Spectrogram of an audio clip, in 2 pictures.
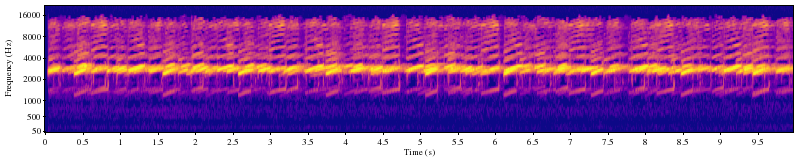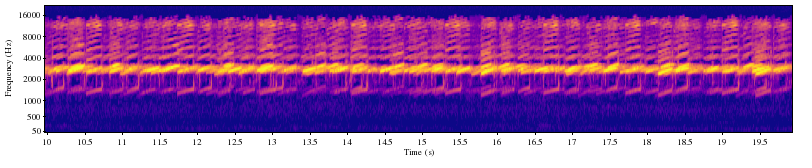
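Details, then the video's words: Northern spring peepers calling in a dense chorus at dusk, 18 May 2020, 9:08 p.m., beside a salt marsh at West Chezzetcook, Nova Scotia, Canada: overlapping high, rising peeps blend into a continuous shrill ringing with no other sounds. "Northern Spring Peeper Chorus"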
